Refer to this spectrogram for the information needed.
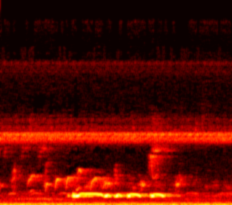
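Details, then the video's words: Zebra dove with a voice described as crystal-clear, giving one short cooing phrase of rapid pulsed notes on a steady mid pitch, lasting under a second, over a low rumble and a faint constant high whine. "perkutut suara keristal"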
